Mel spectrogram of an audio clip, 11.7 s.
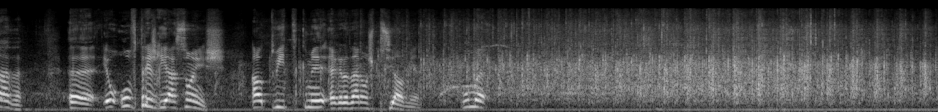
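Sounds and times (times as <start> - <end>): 
speech: 0.0 - 6.3
crowd applause for a band: 3.7 - 11.7.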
